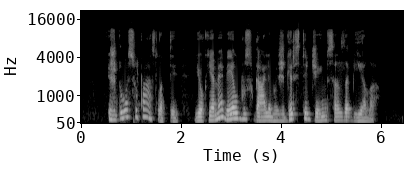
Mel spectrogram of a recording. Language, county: Lithuanian, Kaunas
